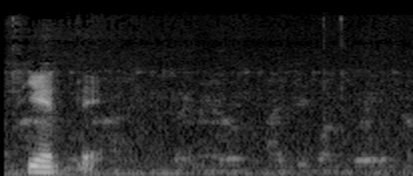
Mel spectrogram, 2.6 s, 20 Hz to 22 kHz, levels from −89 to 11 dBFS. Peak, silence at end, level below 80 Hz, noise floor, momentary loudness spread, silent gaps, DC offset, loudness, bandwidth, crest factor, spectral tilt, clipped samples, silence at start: -6 dBFS; 0.2 s; -58 dBFS; -51 dBFS; 28 LU; none; under 0.1%; -25 LUFS; 15.5 kHz; 24 dB; -6 dB/octave; under 0.1%; 0.15 s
